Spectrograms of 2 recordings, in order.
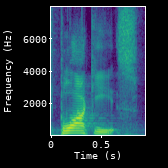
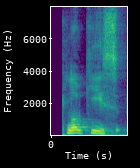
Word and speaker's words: BLOKEES: But it's apparently block, B-L-O-K, and then E-E-S-E's, blockies. Blokees. Blockies makes more sense. Blokees seems more correct. That's where I'm going with. That's what I'm sticking with. But apparently, I've been saying it wrong. So I'm going to endeavor to say BLOKEES from now on.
